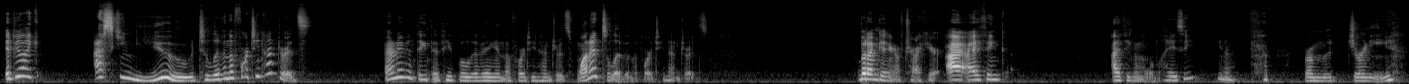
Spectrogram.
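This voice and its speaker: A woman playing a flustered, awkward, chatty time traveler from the future in an ASMR roleplay, halting and rambling as she speaks to the listener. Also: mid-range voice, lively intonation, gravelly. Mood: sheepish pleading.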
